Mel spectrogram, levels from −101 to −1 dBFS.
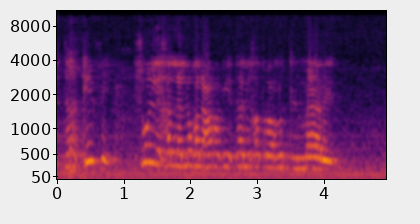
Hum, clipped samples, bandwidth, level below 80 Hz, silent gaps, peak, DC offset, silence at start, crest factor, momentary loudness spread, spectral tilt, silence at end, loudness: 50 Hz at -55 dBFS; under 0.1%; 10.5 kHz; -58 dBFS; none; -22 dBFS; 0.1%; 0 s; 16 dB; 15 LU; -6.5 dB/octave; 0 s; -37 LUFS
